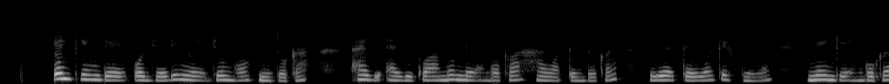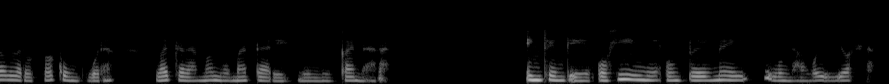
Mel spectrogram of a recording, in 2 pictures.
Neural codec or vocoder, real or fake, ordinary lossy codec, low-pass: codec, 16 kHz, 1 kbps, FunCodec, trained on LibriTTS, 50 frames a second; fake; Opus, 32 kbps; 5.4 kHz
